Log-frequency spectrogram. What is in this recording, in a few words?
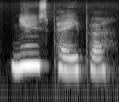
"newspaper", English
